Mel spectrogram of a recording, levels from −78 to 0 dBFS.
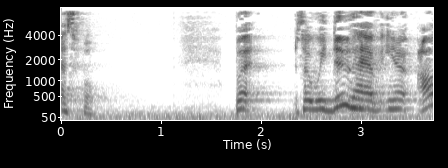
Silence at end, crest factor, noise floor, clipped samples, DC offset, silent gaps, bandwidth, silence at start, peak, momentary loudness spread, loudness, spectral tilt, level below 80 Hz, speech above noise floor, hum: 0 s; 22 dB; -52 dBFS; under 0.1%; under 0.1%; none; 7.8 kHz; 0 s; -6 dBFS; 15 LU; -24 LUFS; -1.5 dB/octave; -52 dBFS; 26 dB; none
